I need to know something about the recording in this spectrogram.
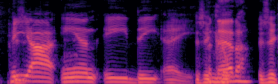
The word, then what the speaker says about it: Pineda: It's Pineda.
